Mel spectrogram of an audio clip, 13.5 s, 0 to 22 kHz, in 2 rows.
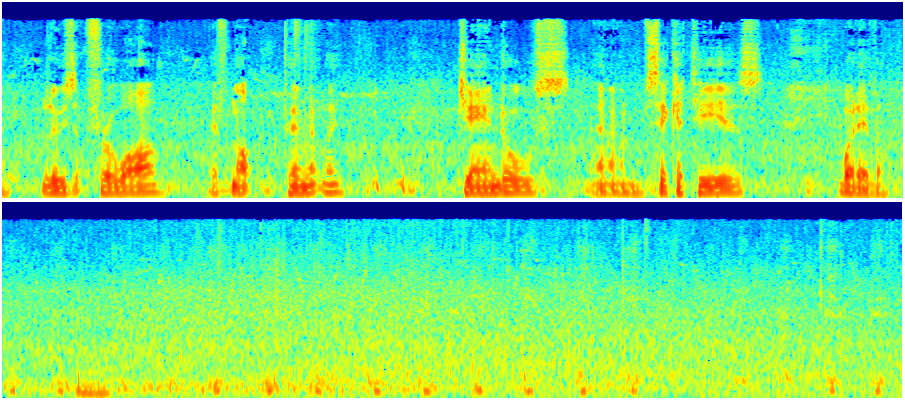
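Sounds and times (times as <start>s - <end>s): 
steady hiss of background noise: 0.0s - 13.4s
speech: 0.3s - 7.6s
weka giving a low pulsed food call in the Marlborough Sounds, New Zealand: 1.2s - 3.2s, 5.9s - 13.4s.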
